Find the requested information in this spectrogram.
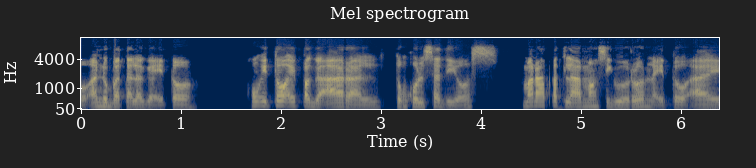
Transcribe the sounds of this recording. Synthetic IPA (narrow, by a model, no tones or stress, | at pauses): ʔɐno̞bɐt̪ɐlɐɡaʔɪt̪o̞ | kʊŋɪt̪o̞ʔɐjpɐɡaʔaːɾɐlt̪ʊŋko̞lsɐd̪jo̞s | mɐɾaːpɐt̪laːmɐŋsɪɡuːɾo̞nɐʔɪt̪o̞ʔɐj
